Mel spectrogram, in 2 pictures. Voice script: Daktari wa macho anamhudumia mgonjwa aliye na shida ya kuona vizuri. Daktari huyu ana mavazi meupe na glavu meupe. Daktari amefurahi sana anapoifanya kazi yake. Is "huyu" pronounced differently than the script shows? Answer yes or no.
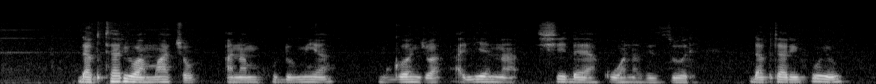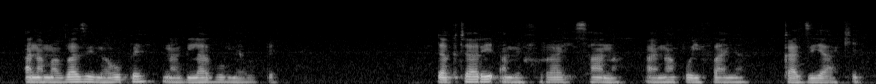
no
